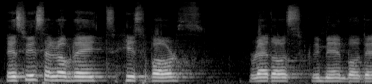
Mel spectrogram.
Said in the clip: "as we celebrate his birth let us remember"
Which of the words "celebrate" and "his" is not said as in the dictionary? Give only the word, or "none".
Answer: his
